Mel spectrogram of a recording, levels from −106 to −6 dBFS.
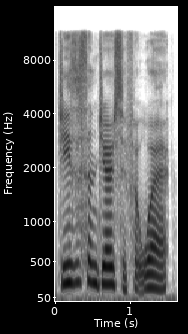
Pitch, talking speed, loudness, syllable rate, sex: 195 Hz, 185 wpm, -17 LUFS, 4.6 syllables/s, female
